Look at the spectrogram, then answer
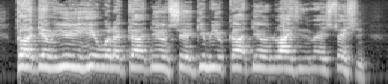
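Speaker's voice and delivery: agitated, harsh voice. Describing a traffic stop, playing the officer who pulled the driver over; imitating an agitated cop. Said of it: "When you hear that tone of voice".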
